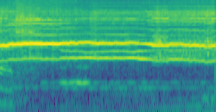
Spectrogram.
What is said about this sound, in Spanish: Habíame adormecido y de pronto me sobresaltaron los gritos de mis hermanas. Miré y las vi en medio del presbiterio abrazadas a mi madre. Gritaban despavoridas.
